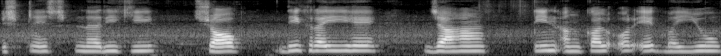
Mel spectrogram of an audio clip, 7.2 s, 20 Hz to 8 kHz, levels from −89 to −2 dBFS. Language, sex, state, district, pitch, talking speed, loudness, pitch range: Hindi, female, Madhya Pradesh, Dhar, 220 Hz, 100 wpm, -21 LUFS, 205-225 Hz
